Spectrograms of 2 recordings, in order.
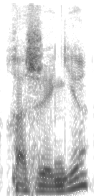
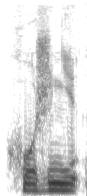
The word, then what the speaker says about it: хожение: то там это слово зарегистрировано только с ударением на втором слоге «хоженье», и, следовательно, нет никаких оснований называть эту книгу хожине за три моря.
